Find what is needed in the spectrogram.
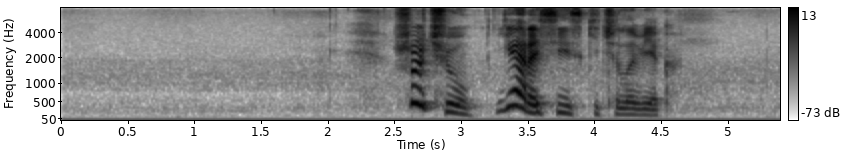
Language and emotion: Russian, positive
